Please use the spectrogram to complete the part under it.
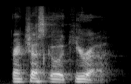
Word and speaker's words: Francesco Akira: I was impressed with TJP and probably won't butcher his name, Francisca. – Francesco Akira.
